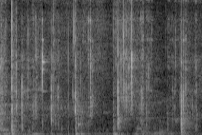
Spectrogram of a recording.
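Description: Metal fork beating eggs and milk in a plastic food container, clicking against the plastic in uneven taps about three times a second.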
